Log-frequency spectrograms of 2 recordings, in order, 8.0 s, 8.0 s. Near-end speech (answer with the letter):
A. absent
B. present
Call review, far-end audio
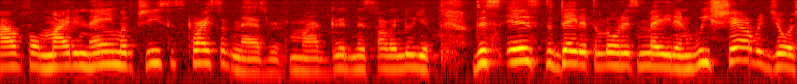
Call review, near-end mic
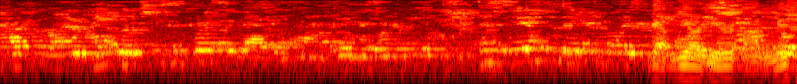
B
